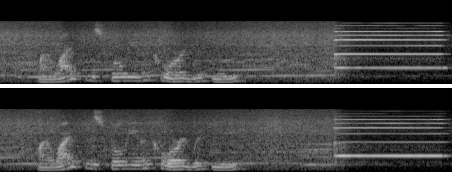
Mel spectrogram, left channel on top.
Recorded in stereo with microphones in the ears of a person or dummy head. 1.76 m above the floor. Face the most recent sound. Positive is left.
turn(degrees=-10)  # may be behind; listen again after turning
